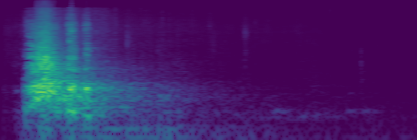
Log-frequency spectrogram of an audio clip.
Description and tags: The roar of an alpha gorilla.
Recorded in a zoo in middle Germany.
